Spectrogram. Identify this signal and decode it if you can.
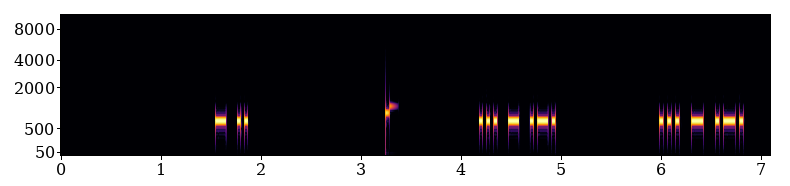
Morse code, heard as a keyed tone, about 30 wpm, 700 Hz. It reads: TI STR STR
